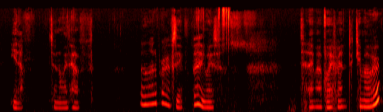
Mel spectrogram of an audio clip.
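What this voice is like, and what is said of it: Whispering, quiet voice. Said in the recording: “I don't know why I'm whispering. ... I'm sorry for being quiet.”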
